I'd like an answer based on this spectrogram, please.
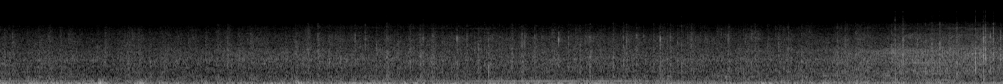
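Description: HO-scale model train of red KiHa 40 and KiHa 58 railcars running on sectional track: a steady rolling rumble with a low motor hum that comes and goes. Faint clicks from the wheels over the rail joints grow more frequent and louder near the end as the cars pass close by.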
